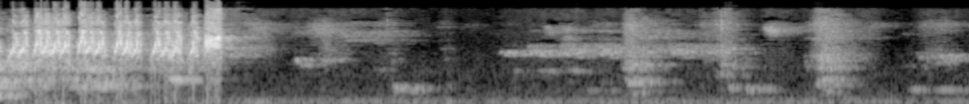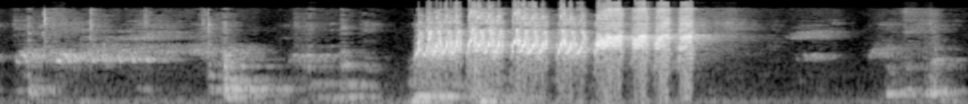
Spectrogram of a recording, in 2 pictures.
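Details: Lure recording of an actively singing grey-headed canary-flycatcher (flamboyan) meant to draw out other birds: a dense buzzy rattle opens, scattered soft chips and short whistles follow, then a second long harsh burst.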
